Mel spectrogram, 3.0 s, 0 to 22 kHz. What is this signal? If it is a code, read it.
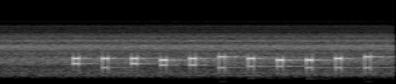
DTMF, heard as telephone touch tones, dialled by machine, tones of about 40 ms. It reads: 02078354123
